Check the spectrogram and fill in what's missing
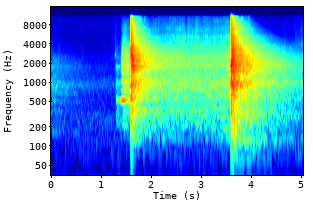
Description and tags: Cell door 4
Sounds recorded from a prision.
cell, close, closing, door, doors, lock, metal, open, opening, shut, slam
